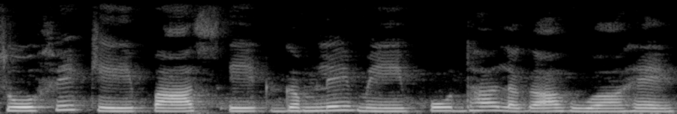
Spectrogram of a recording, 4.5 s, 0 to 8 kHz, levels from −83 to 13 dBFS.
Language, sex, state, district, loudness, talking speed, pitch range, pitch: Hindi, female, Punjab, Fazilka, -15 LUFS, 135 wpm, 220-250 Hz, 230 Hz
